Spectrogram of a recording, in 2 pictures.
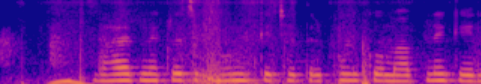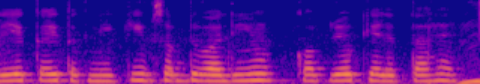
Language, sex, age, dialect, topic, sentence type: Hindi, female, 25-30, Awadhi Bundeli, agriculture, statement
